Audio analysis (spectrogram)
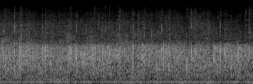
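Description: Steady applause from an audience, a dense, even patter of many hands clapping at a constant moderate level throughout, with no voices standing out.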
